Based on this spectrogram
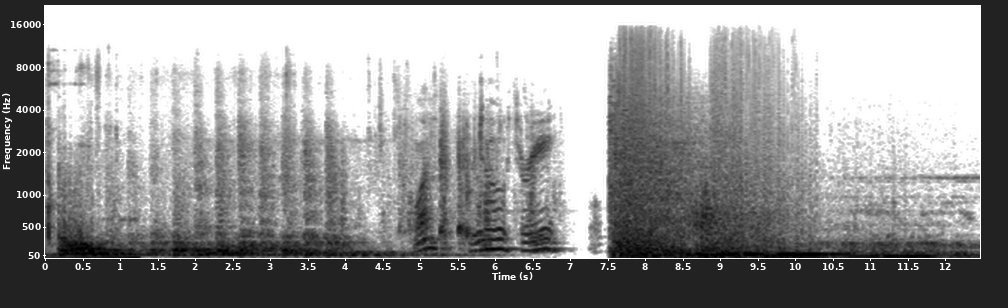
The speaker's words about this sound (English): Fire in the hole!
